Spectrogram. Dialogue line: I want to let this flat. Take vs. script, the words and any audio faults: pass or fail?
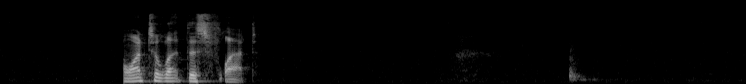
pass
